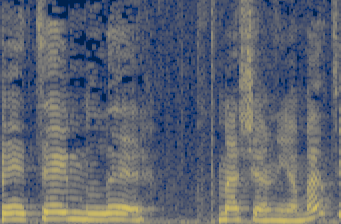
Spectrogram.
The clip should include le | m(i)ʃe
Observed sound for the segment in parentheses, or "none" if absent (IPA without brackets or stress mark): a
